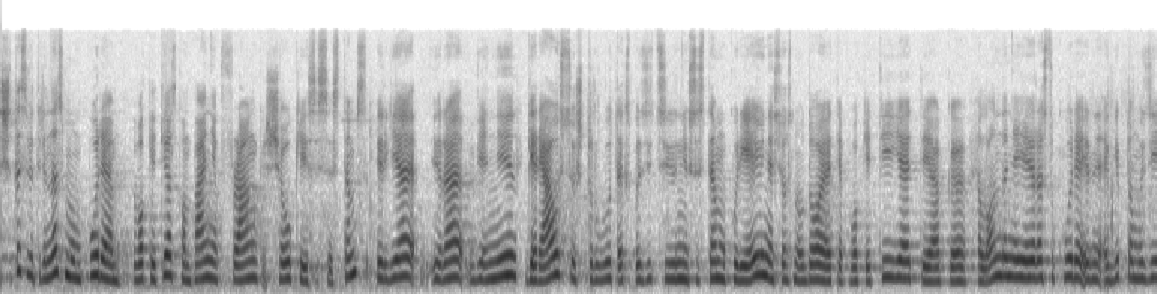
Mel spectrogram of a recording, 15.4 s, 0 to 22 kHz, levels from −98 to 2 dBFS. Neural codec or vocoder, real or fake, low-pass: none; real; 14.4 kHz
